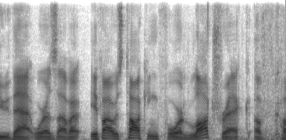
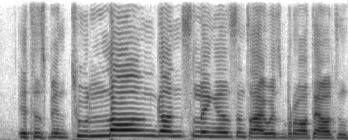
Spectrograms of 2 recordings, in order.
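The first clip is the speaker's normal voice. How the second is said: put-on German accent, very high and loud; 12 semitones higher, 5 dB louder than usual. Speaker brings out Heinrich to address the Gunslinger, Heinrich's old German voice. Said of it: "my old German voice".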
